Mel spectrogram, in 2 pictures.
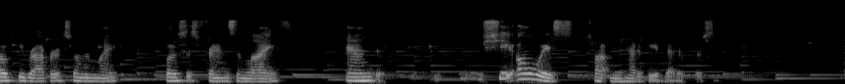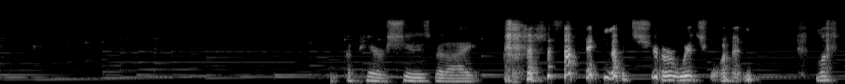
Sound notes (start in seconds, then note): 7.4 peaceful xylophone music; 13.5 laughs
